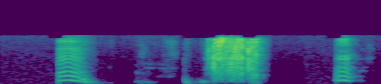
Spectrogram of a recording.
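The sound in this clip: Tarot cards are shuffled in a short, dense riffling burst lasting about half a second. Brief voice sounds come before and after it.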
